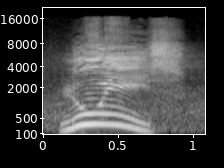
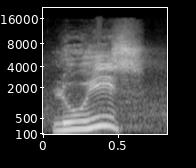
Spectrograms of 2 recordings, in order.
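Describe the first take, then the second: First: "Luis!" called out high and urgent; alarmed cry of "Luis!", pitched high. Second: Tentative questioning call of his name; a worried, hesitant "Luis?" with a rising tune; uncertain question. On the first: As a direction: shout his name to wake him. No answer, calls louder. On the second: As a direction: ask his name, unsure he'll answer. Unsure call to pilot. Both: A narrator's reading.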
